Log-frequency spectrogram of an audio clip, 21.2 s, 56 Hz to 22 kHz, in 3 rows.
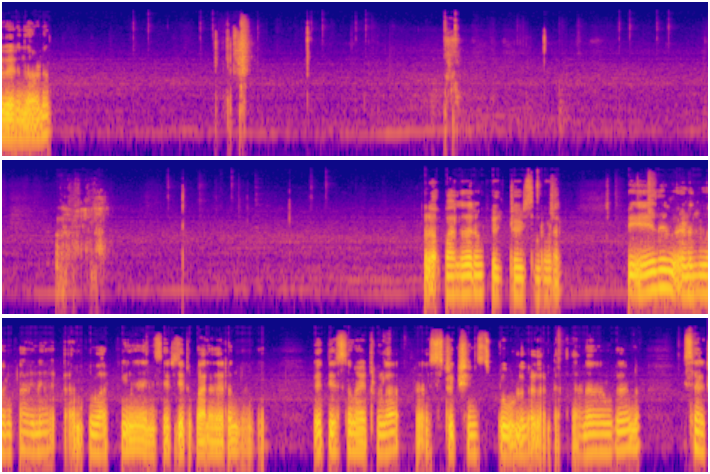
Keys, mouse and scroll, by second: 1.3 click, 8.6-10.0 drag, 12.2 click, 20.8 click.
